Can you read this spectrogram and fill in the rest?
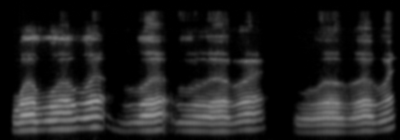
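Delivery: low booming roar chant; dopey cartoon bellow. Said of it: "You hear a deep voice saying".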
